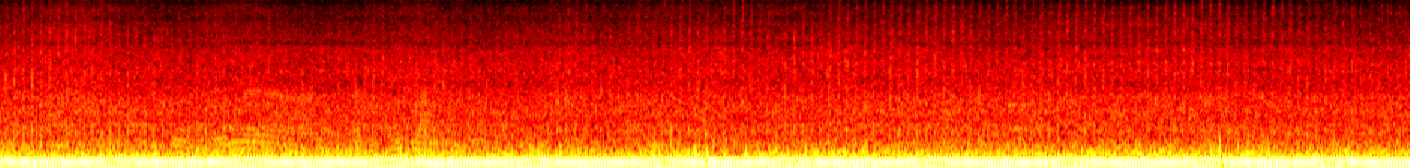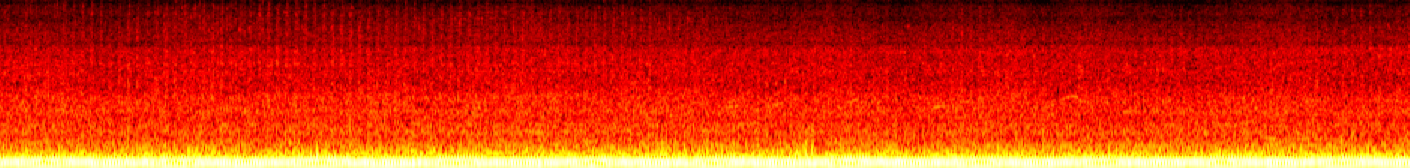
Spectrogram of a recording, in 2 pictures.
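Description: A river ferry's engine running steadily under way: a constant low hum that does not change.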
